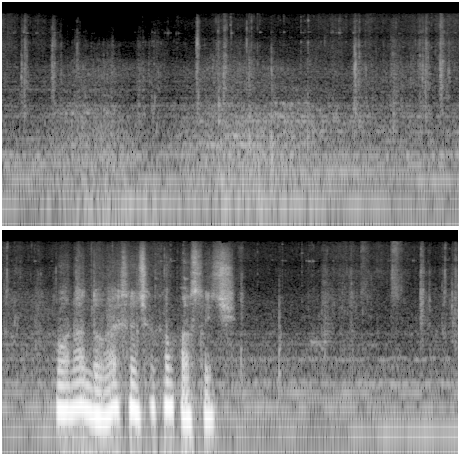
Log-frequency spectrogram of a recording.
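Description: Footsteps swish through wet grass.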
